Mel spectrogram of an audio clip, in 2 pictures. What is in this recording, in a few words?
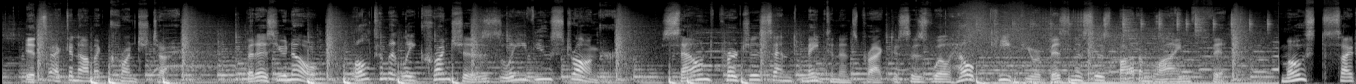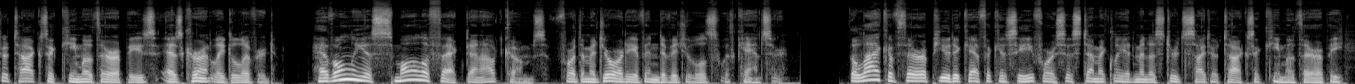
Corporate Narration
